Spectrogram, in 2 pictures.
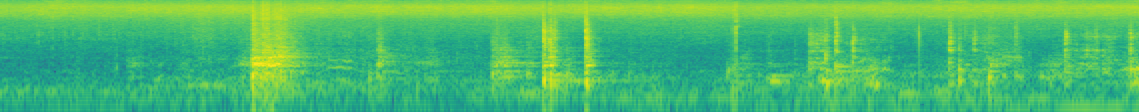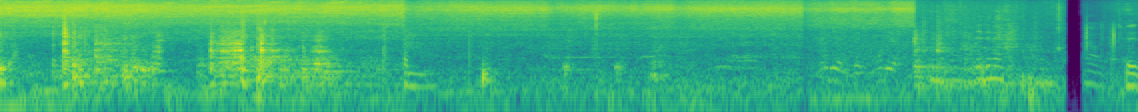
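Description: Onions going into hot ghee and refined oil with green chillies and whole garlic for Trichy-style mutton biryani, a steady close sizzle and steam hiss with repeated stirring scrapes throughout.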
